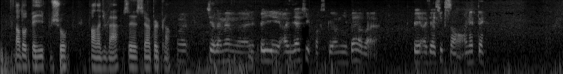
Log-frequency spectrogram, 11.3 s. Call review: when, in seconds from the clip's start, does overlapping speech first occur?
none

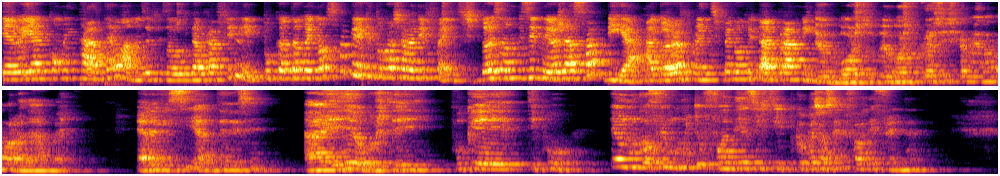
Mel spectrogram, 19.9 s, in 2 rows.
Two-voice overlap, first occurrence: none

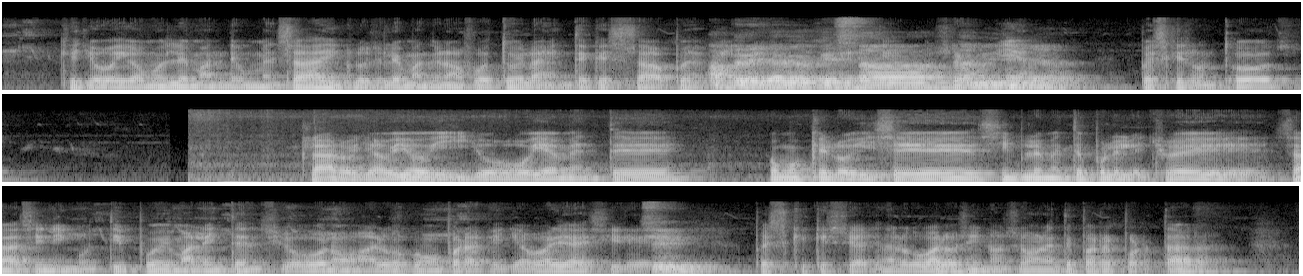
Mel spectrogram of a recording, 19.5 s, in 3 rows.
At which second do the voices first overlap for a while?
3.5 s

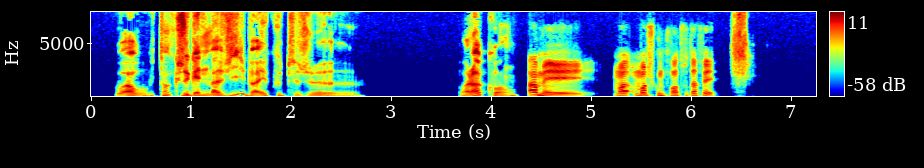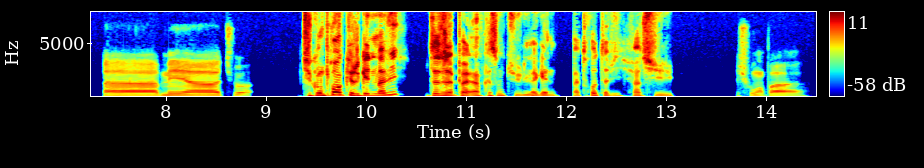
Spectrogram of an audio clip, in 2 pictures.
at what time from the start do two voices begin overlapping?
none

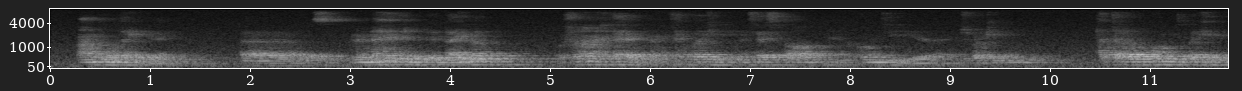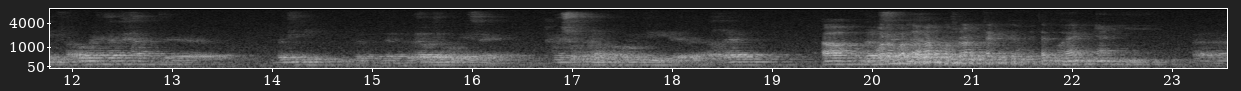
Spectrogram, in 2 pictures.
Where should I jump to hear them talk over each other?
19.9 s

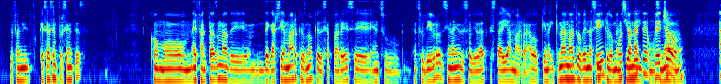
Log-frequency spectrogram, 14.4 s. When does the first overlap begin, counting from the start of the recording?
11.8 s

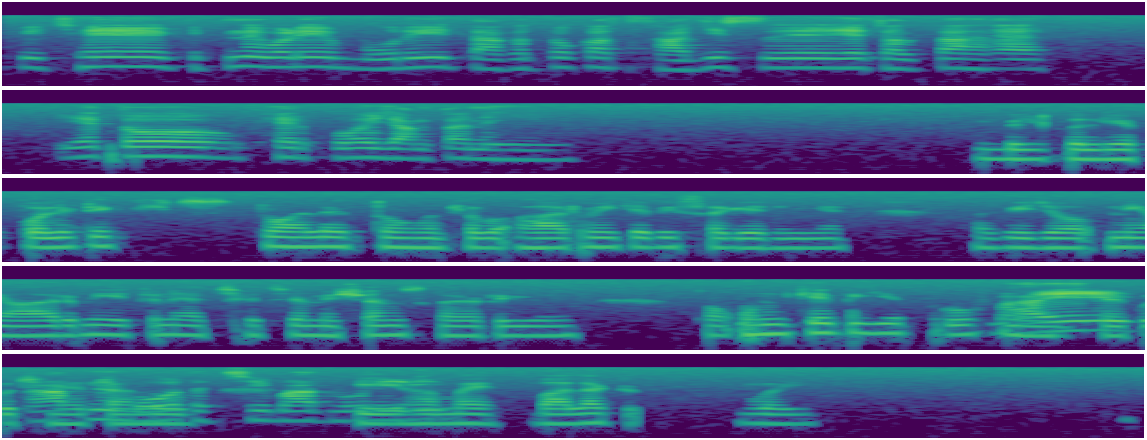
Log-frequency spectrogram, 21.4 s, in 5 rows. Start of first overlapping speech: 16.6 s

